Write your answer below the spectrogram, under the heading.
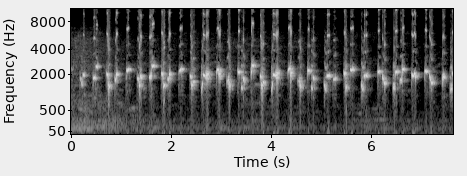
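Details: Sooty-headed bulbul in a long rapid 'ropel' song used to provoke other bulbuls into singing: a steady run of loud, clear whistled notes, each briefly rising or falling, about three or four a second, with a faint low rumble at the start.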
